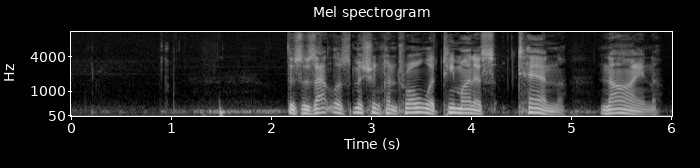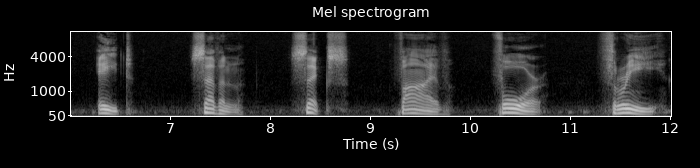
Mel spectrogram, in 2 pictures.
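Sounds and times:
low hum: 0:00.0 - 0:08.2.

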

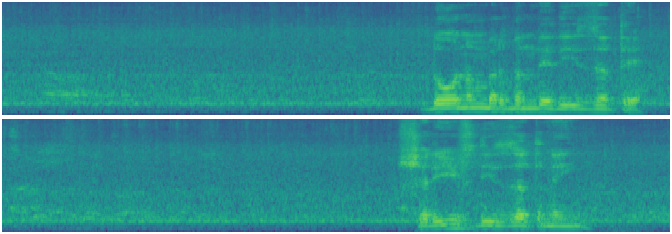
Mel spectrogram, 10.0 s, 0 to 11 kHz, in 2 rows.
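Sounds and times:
steady hum: 0:00.0 - 0:10.0.

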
